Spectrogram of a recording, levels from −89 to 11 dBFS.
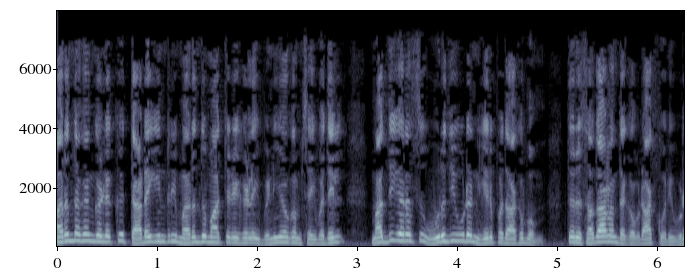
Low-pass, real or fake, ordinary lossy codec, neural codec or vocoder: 7.2 kHz; real; none; none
